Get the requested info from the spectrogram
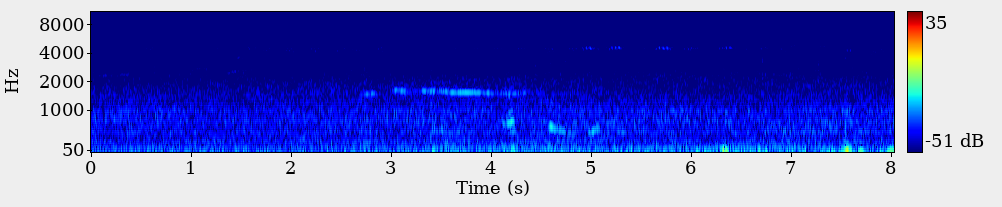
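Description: Faint outdoor ambience with a low steady hum, a few distant bird calls about three to five seconds in, and a couple of soft knocks near the end.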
